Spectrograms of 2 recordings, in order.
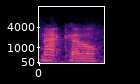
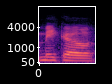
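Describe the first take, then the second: First: The name is said with a t sound. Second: The name is said without a t sound. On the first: The speaker calls it right. "It's Matco" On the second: The speaker calls it wrong. "I'm just saying it wrong. It's not Mako"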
